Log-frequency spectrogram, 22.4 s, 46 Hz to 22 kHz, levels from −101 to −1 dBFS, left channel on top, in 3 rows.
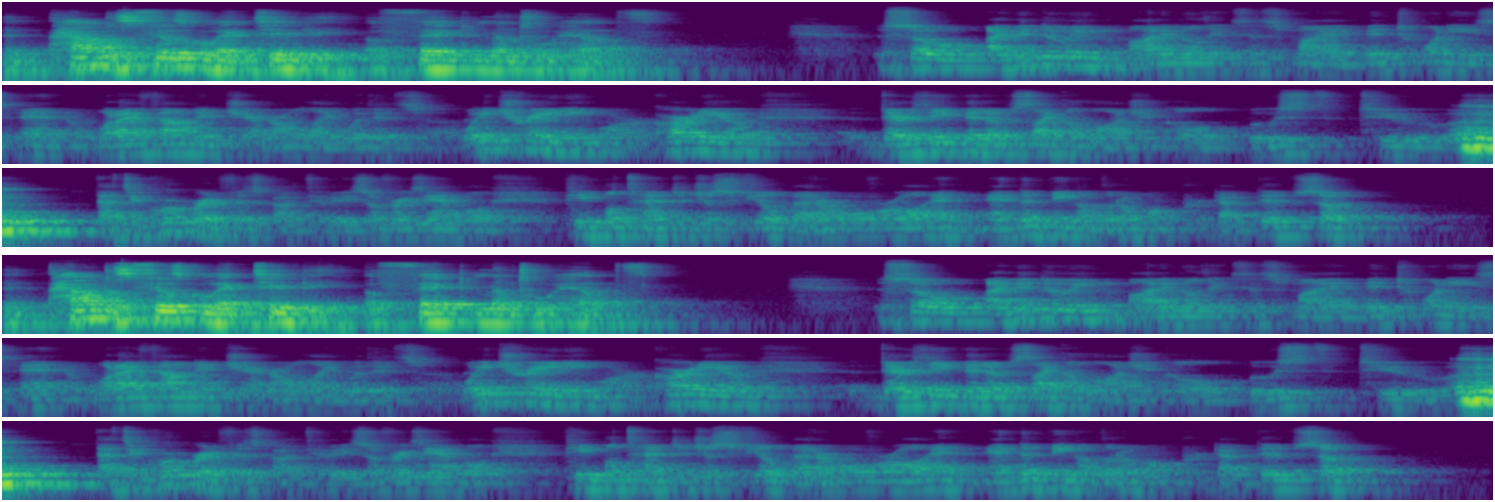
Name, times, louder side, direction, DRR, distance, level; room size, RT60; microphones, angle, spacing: voice 1, 0.0-3.2 14.7-15.0, right 3 dB, 85° right, 1 dB, 0.8 m, -27 dB
voice 2, 3.9-14.9 15.4-21.6, equal, 10° right, -5 dB, 1.1 m, -44 dB
4.8 x 4.1 x 2.4 m, 0.79 s
head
